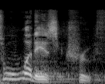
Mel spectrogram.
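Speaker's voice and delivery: high, dismissive, ridiculing, mocking sarcastic tone. Retelling how Pilate dismissed Jesus: Pilate's sarcastic ridicule. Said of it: "This is more sarcasm and ridicule".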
